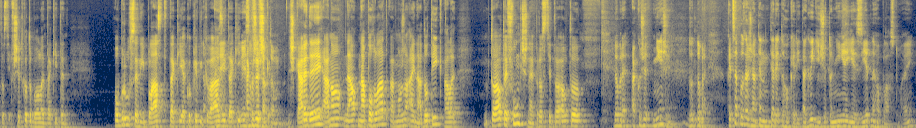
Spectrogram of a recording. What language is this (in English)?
Slovak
